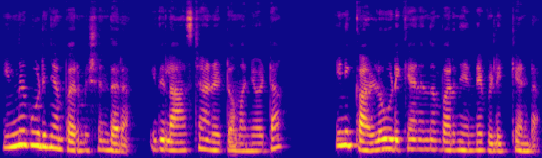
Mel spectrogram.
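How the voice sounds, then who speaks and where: A woman's voice: medium pitch, quick pace, warm tone, natural voice. A woman voicing a teasing, stubborn young woman who scolds her fiancé.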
